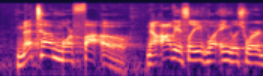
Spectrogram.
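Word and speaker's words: μεταμορφόω: let me go back it's pronounced Metamorpho in the Greek Metamorpho now obviously what English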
